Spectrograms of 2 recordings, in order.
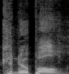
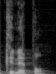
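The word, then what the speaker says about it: Knueppel: Canel. Tom Canipple. Yeah, Caniple. I always say his name wrong.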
